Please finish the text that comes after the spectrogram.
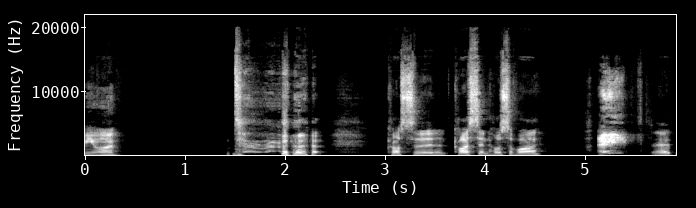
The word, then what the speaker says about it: Hocevar: I was even trying to overpronounce there. Go ahead and tell me number 22's name, Eli. Carson Hocevar.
